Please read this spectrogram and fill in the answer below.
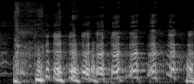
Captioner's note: laughing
